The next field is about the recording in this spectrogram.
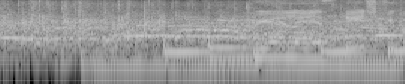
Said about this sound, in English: Ladies and gentlemen, please start the round of applause. Start the round of applause and welcome onto the stage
